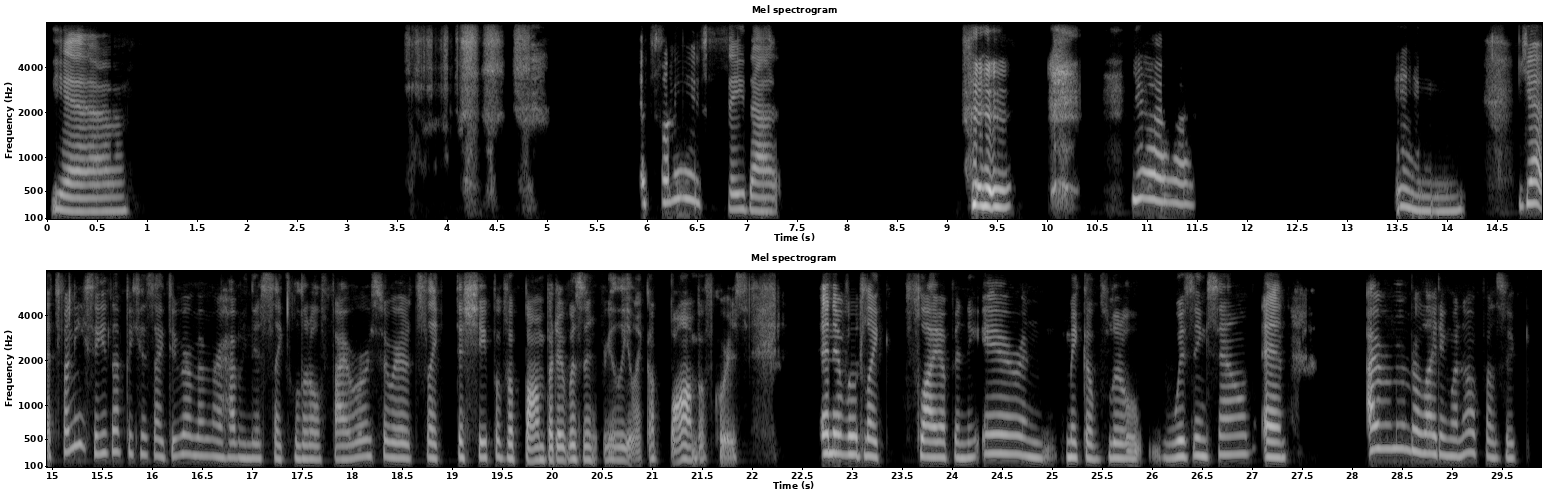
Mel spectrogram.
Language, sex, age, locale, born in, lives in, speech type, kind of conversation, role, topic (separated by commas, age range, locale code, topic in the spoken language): English, female, 20-24, en-US, Philippines, United States, conversation, podcast, host, What can we learn from the ways different cultures celebrate their holidays?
